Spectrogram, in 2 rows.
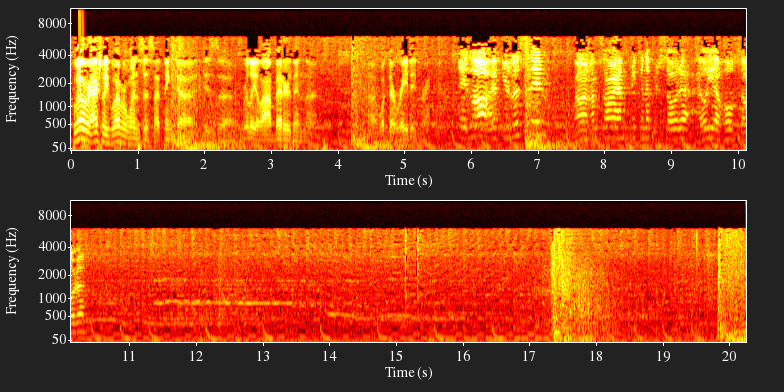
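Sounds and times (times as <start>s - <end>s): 
speech: 0.0s - 3.9s, 4.5s - 10.5s
grenade explosions in a video game: 0.2s - 9.0s, 17.2s - 20.2s.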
